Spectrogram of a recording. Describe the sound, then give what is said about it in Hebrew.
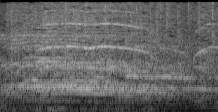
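A crowd cheers and whoops loudly and continuously, many voices shouting together with possible applause mixed in, sustained at an even level for a couple of seconds, as performers are called up onto the stage at a festive event. “שימו לב, תכף יעלו לכאן על הבמה ואני רוצה על כל שם יחיות כפיים שערות.”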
